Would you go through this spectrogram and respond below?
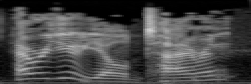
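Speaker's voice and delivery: ordinary delivery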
